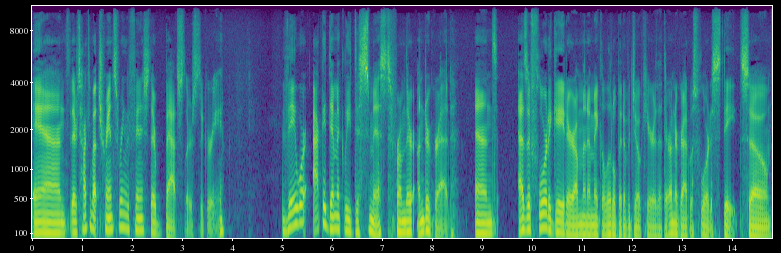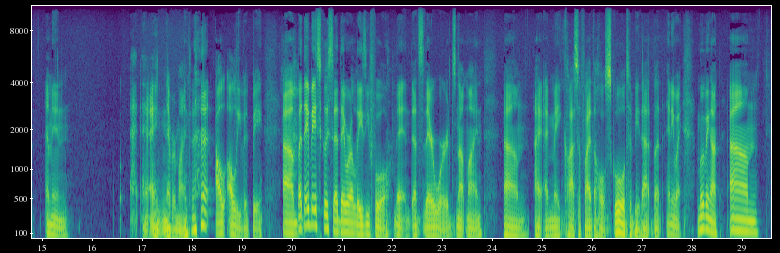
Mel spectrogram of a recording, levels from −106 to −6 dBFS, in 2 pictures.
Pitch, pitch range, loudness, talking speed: 95 Hz, 80-115 Hz, -20 LUFS, 170 wpm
